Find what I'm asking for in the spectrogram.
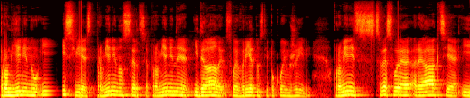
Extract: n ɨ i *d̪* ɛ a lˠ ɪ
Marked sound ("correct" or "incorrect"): correct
